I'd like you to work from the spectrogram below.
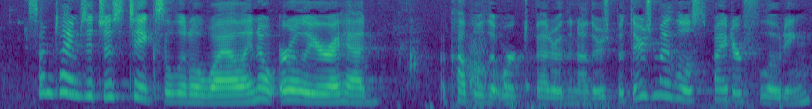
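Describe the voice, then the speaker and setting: A loud, fairly high woman's voice with an American accent, very wide pitch swings and a very fast pace. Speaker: science teacher. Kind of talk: live science demonstration. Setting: livestream. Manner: animated.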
